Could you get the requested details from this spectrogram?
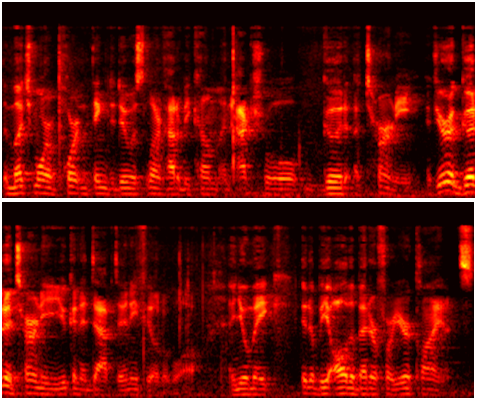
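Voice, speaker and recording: A man with a Texas accent, medium pitch and ordinary pitch variation, at a fairly quick pace, amid audible room echo and noticeable background noise. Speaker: immigration attorney. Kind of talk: live Q&A stream. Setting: livestream from airport during flight delay. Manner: casual, filler-heavy.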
